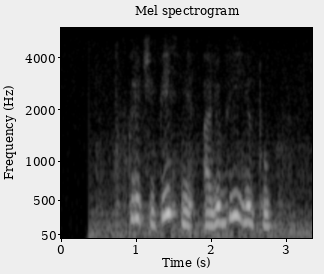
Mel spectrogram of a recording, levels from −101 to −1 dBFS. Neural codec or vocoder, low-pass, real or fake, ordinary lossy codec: none; 5.4 kHz; real; Opus, 24 kbps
